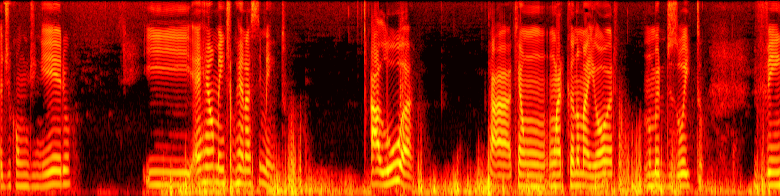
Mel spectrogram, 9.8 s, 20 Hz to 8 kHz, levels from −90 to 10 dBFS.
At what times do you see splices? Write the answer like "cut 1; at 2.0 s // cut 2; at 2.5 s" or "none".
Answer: none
